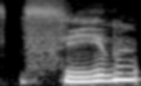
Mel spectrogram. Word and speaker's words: Siv: My first name is Se. It's like Eve with an act in front.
